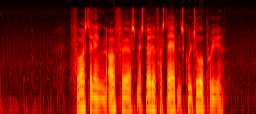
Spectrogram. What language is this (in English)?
Danish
